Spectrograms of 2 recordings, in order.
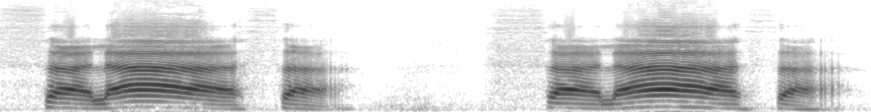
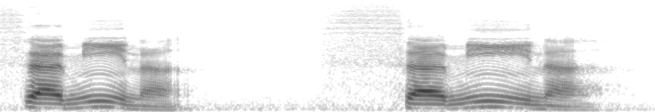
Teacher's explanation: all you're doing here is blowing the air between your tongue and the edge of the top teeth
